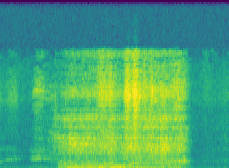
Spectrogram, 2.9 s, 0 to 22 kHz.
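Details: Uncle's unusual snore: a single long, voiced, wavering snore with a rising and falling musical tone, about 1.5 seconds long; snoring.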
